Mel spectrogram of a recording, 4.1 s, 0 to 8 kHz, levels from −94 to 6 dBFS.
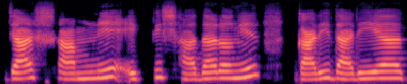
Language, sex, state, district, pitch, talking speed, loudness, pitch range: Bengali, female, West Bengal, North 24 Parganas, 220 Hz, 120 wpm, -18 LUFS, 200-240 Hz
